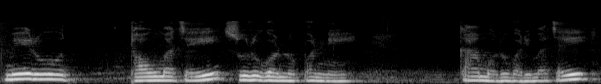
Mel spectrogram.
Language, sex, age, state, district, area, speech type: Nepali, female, 30-45, West Bengal, Jalpaiguri, rural, spontaneous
